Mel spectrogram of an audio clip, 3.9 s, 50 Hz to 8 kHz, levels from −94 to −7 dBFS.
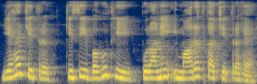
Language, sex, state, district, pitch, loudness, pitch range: Hindi, female, Bihar, Gaya, 195 Hz, -14 LUFS, 185-225 Hz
